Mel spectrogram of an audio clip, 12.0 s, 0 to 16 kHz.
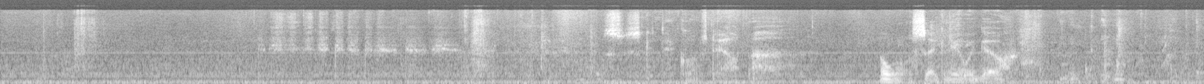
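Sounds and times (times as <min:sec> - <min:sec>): steady low hum: 0:00.0 - 0:12.0
man speaking quietly: 0:05.8 - 0:07.8, 0:08.8 - 0:10.2.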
